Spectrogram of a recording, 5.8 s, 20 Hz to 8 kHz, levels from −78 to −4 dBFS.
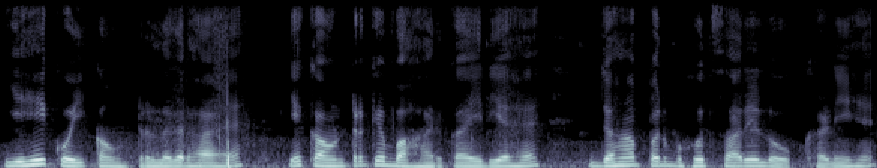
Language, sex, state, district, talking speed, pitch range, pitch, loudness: Hindi, male, Punjab, Pathankot, 205 wpm, 135-165 Hz, 150 Hz, -22 LUFS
